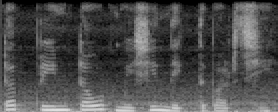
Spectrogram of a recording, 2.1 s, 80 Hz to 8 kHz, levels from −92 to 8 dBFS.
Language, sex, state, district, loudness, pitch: Bengali, female, West Bengal, Alipurduar, -13 LUFS, 220 Hz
